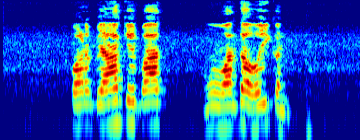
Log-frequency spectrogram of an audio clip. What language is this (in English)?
Sansi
